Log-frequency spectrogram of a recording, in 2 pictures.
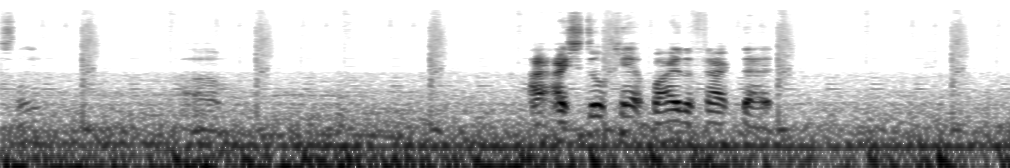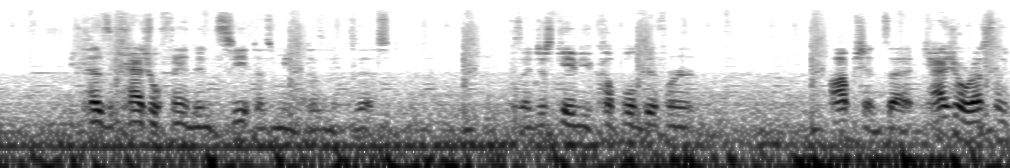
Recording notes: The Ride Home from CWFH. You sitting in the back seat listening as two big wrestling fans share their passion.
